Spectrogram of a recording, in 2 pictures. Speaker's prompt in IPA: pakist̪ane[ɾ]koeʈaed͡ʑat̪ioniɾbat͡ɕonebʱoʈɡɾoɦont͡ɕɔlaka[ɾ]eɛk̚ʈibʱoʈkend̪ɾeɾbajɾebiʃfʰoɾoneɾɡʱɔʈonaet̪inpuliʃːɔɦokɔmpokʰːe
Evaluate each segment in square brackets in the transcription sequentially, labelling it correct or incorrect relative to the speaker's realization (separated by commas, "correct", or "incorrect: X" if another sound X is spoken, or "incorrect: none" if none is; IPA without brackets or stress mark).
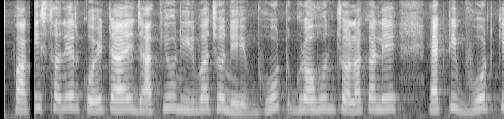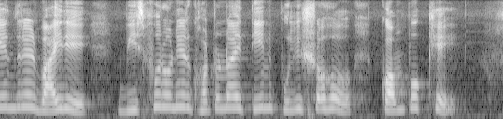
correct, incorrect: l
